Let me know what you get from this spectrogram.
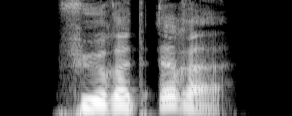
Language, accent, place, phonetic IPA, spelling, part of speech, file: German, Germany, Berlin, [ˌfyːʁət ˈɪʁə], führet irre, verb, De-führet irre.ogg
- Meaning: second-person plural subjunctive I of irreführen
